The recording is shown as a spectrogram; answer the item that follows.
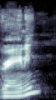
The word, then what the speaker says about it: Groening: I always say his name wrong. How do you say his name? Matt Groening?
